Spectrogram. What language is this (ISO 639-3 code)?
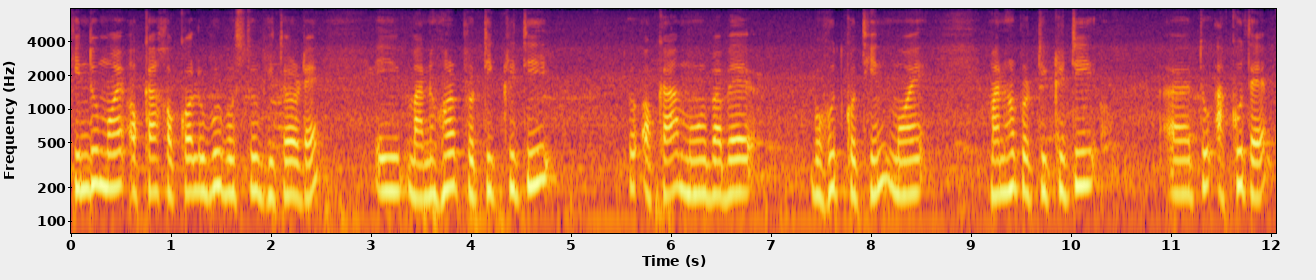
asm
